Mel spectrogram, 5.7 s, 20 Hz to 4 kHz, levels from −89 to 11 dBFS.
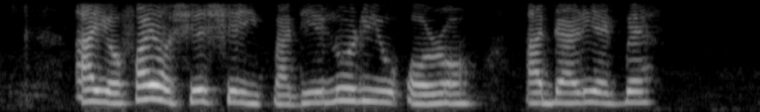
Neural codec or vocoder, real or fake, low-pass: vocoder, 44.1 kHz, 128 mel bands, Pupu-Vocoder; fake; 3.6 kHz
